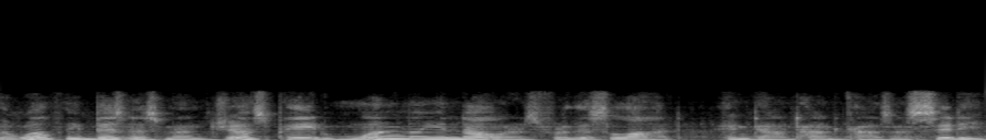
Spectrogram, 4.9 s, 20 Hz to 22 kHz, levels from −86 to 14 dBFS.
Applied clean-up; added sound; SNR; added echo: none; none; none; reverberation time 0.4 s.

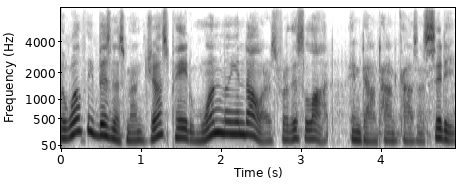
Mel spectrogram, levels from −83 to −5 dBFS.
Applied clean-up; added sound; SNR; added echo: none; none; none; none.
